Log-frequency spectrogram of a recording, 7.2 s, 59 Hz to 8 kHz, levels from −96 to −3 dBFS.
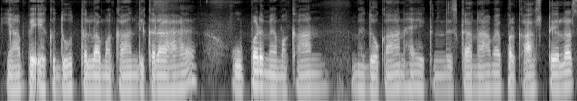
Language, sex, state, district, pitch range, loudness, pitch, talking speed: Hindi, male, Bihar, West Champaran, 105-115 Hz, -21 LUFS, 110 Hz, 180 wpm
